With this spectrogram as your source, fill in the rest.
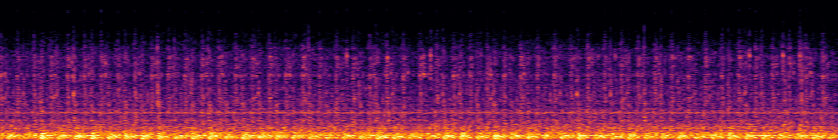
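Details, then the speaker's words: Sewing machine after switching to correctly sized needle: fast, even needle stroke about four per second through thick heavy fabric with no thumping; earlier thumping was caused by a needle too large. "see it went over that thick heavy material and it's not really that thick it really wasn't that thick"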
